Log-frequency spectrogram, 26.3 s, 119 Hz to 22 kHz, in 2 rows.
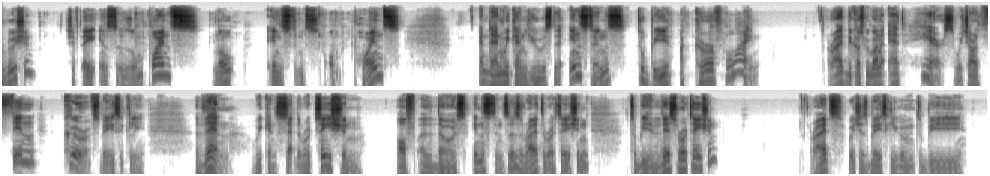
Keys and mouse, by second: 0.5 shift+a, 3.0 shift+a, 5.4 typing, 5.9 shift+click, 7.2-10.7 drag, 16.3 middle click, 17.6 click, 17.9 click, 18.8 middle click, 20.6 middle click, 21.9-22.8 drag, 25.2-26.2 middle drag.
